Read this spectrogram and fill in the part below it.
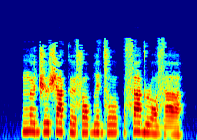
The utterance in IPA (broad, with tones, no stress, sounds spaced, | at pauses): ŋ œ˦ d͡ʒ ø˦ ʃ a˦ k ø˨ s ɔ˦ b e˦ d͡z o˦ | s a˦ ɡ ɹ ɔ˨ z a˨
